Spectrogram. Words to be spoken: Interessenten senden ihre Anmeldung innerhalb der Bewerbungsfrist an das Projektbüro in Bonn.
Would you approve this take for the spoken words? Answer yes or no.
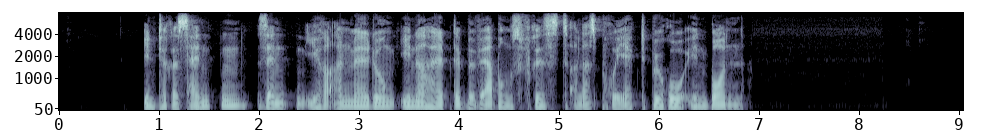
yes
